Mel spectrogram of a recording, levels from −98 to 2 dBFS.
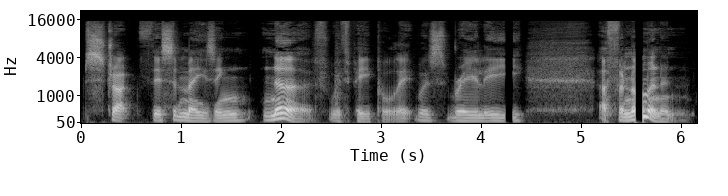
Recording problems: choppy; occasionally; 3% of the speech affected

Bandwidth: 15 kHz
